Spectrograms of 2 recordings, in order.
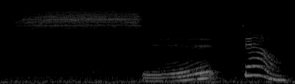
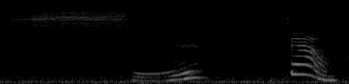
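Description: No difference in how they are said.

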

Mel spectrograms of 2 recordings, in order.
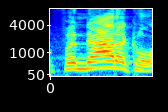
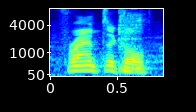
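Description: First: "fanatical" said louder, with a clear "nat"; corrected pronunciation. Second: "frantical" with "fran" in place of "fa-nat"; mispronounced word. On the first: Player corrects his misreading, "fanatical" with every syllable there. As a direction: correct it to fa-NAT-ical, punched loud. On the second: Player misreads the crowd's mood, saying "frantical" for fanatical. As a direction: fumble it as "frantical", two syllables run into "fran". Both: Real, not acted. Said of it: "I'm sorry".

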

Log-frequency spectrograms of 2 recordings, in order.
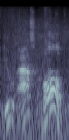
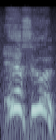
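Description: First: Said in the usual way. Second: Loud, high mock Japanese accent; over-the-top fake Japanese accent outburst; very bad Japanese accent. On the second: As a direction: yell it in a badly faked Japanese accent. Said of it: "a very bad Japanese accent".

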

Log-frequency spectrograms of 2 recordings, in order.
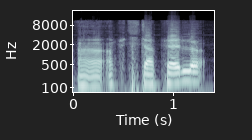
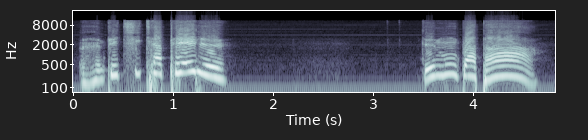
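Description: First: Said in the usual way. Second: Much higher, mock-dramatic voice; joking put-on voice. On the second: Gamer joking to viewers about a call, high mock voice. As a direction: squeak it out as a fake joke. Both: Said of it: "Non, je déconne".

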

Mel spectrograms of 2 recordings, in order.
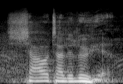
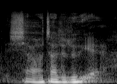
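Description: First: Hallelujah shouted out loud to the church. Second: Said in the usual way. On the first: Real, not acted. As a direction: shout "hallelujah" with full force.

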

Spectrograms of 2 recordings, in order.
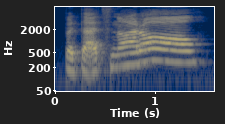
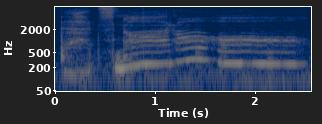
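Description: First: Boastful. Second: Whispered, slow and teasing; suspense whisper. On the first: Cat boasting, building suspense. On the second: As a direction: hush it to build suspense. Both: Acted.

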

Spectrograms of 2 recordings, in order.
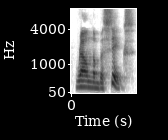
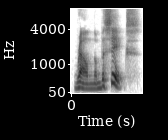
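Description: Both takes have the same delivery.

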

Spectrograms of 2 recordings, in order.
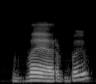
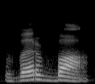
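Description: First: Верби with the first syllable stressed, е; front-stressed верби, shown to pupils. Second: Верба with a strong, long final а; end-stressed Верба, shown to pupils. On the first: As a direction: lean on the е in верби. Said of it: "падає наголос на е". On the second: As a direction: push the last syllable of Верба. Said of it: "падає на а". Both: Shown as a demonstration.

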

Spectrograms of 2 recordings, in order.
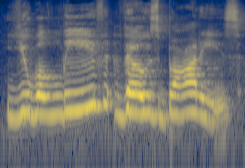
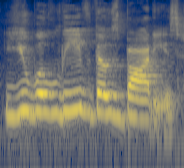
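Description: First: Very slow, forceful command; even more forceful. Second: Slow, firm command. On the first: Piper repeating her order, more forceful. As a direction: press every word down. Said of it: "Piper repeated even more forcefully". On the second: Piper ordering the spirits out, commanding. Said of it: "she commanded". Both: A narrator's reading.

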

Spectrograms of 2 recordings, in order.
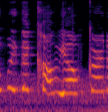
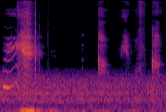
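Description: First: High, breaking into laughter mid-line; half-laughing it out, caught off guard. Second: Breathless, slow, wheezing it out through laughter; laughed out of voice, barely voiced; wheezy laughing. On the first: Streamer caught off guard by a funny clip, laughing. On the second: Streamer repeats the line while wheezing with laughter. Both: Real, not acted. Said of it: "I'm laughing".

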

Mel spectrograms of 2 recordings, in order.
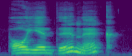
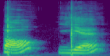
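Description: First: Said in the usual way. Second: "Pojedynek" split as po... je... dy... nek; syllable by syllable. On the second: Shown as a demonstration. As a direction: clap out "Pojedynek" in four separate beats. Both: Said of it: "Zapraszam do wyklaskiwania sylab".

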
